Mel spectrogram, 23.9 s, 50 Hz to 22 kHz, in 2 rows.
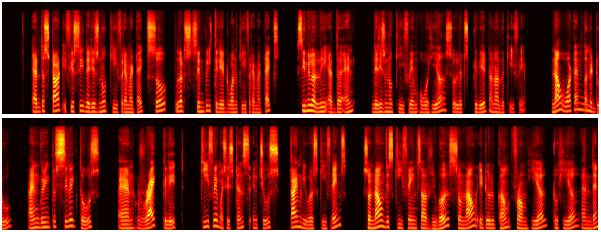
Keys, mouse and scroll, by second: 4.1-9.4 drag, 11.6-15.0 drag, 15.0 right click, 15.9 click, 20.5 space.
